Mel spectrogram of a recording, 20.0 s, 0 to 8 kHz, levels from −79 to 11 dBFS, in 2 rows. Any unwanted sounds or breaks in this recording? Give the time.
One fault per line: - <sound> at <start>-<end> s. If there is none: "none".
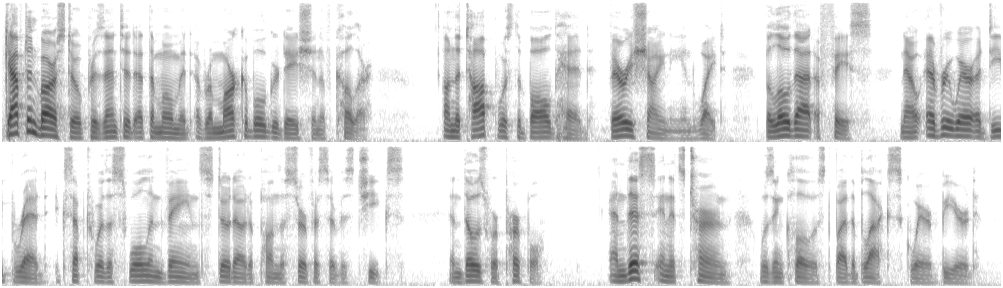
none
